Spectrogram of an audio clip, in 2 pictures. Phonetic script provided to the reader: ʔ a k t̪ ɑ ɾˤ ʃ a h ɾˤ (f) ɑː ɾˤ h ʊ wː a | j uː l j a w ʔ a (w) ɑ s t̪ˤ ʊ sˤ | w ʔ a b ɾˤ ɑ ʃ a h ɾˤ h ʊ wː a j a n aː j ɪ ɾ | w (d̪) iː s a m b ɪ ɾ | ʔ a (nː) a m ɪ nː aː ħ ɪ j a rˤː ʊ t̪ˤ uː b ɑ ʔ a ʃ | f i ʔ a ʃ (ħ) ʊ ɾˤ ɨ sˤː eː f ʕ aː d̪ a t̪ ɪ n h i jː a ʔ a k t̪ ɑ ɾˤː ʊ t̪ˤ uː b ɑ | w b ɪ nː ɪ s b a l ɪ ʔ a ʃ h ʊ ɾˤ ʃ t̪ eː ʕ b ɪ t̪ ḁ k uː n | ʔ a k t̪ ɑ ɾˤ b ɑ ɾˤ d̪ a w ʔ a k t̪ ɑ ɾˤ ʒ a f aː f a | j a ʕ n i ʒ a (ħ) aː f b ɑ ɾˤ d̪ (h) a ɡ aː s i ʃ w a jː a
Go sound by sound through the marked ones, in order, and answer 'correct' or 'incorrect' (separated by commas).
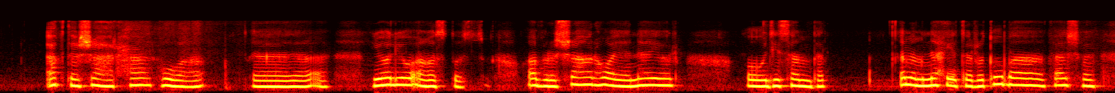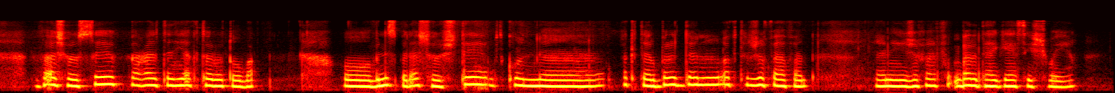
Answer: incorrect, incorrect, correct, incorrect, incorrect, incorrect, correct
